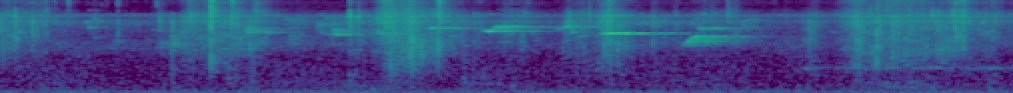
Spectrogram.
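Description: Faint high chirps of small birds: a few short calls between about one and a half and three and a half seconds in, with scattered light clicks and taps.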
